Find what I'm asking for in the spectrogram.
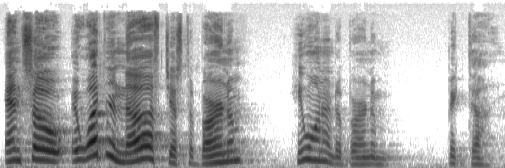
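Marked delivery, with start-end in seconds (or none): none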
